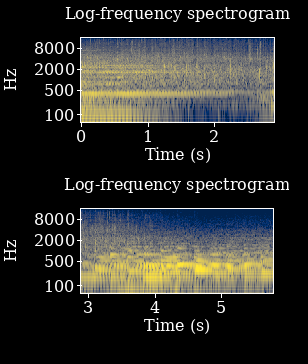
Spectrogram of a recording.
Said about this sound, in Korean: 영광의 박수를 드리며 나아갑시다.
